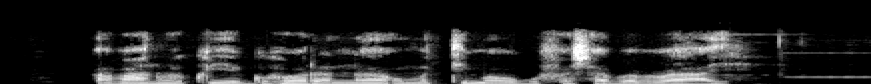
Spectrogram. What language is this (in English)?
Kinyarwanda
